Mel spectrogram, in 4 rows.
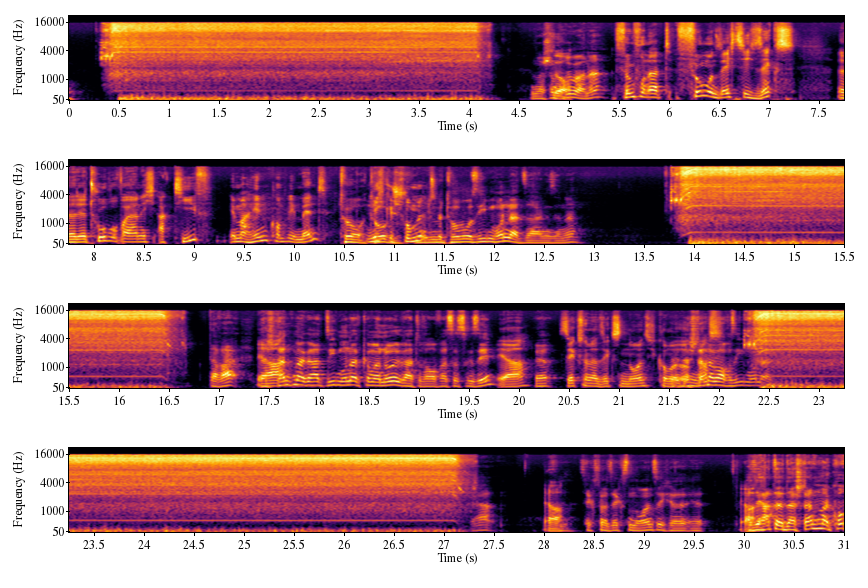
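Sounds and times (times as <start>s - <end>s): cordless drill whining: 0.3s - 4.4s, 13.7s - 16.7s, 22.2s - 27.4s.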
